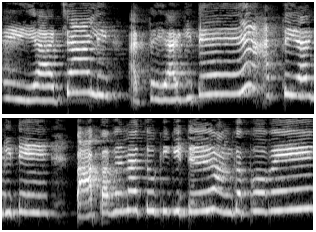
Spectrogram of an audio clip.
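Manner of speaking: put-on high sing-song little girl chanting; excited child. The girl chants happily about carrying the baby, high sing-song. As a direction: chant it like a thrilled kid.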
